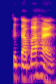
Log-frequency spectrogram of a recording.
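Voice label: "ketabahan", Malay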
